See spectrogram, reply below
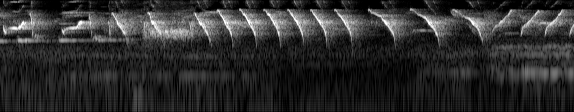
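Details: A canary sings a quick sequence of sharply falling high whistles, evenly repeated, with a few wider sweeps near the end over low room hum.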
